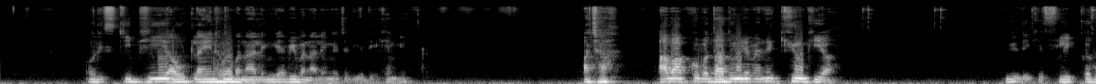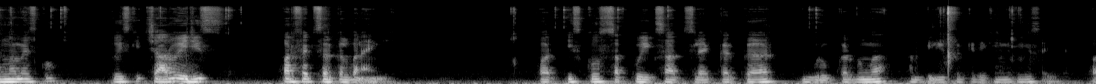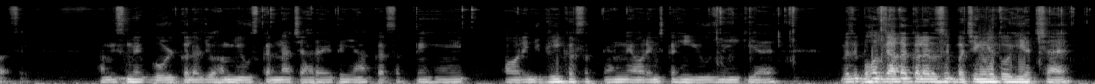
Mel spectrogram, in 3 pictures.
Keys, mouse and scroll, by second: 1.4 right click, 3.0-3.6 scroll down 1, 3.6-4.2 scroll down 1, 7.9 click, 10.0 ctrl+right click, 10.7 shift+click, 12.4 ctrl+right click, 15.7 shift+click, 16.8 right click, 18.2 click, 20.3 ctrl+z, 23.8 click, 27.3 scroll down 1, 28.3-28.9 ctrl+scroll down 1, 30.0 ctrl+alt+s, 31.1 click, 31.8 ctrl+alt+shift+s, 32.7 click.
